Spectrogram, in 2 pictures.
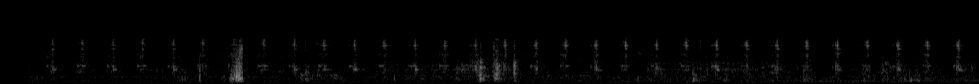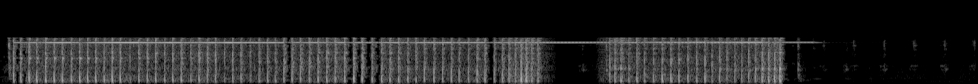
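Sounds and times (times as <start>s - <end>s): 
Junghans alarm clock ringing: 9.9s - 18.1s.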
